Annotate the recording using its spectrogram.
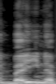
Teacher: عوانم بین، تو تو یہاں یائلین ہے، یائلین کو آپ نے معروف پڑھنا ہے اور نرمی سے پڑھنا ہے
